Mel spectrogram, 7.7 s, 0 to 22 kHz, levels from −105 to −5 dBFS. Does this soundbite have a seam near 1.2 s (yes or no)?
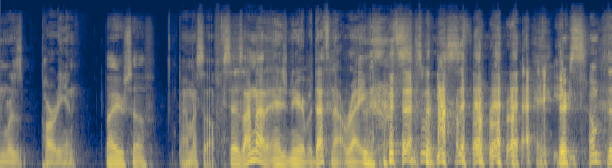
no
